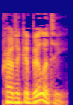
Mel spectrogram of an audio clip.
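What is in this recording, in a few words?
"predicability", British English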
